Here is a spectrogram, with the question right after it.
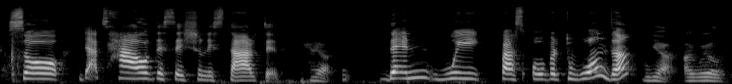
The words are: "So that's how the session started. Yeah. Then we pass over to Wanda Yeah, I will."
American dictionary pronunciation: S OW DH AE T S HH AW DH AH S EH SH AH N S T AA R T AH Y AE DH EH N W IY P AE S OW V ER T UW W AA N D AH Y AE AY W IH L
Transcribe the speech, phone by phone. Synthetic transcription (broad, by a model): S OW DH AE T S HH AW DH AH S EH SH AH N S T AA R T AH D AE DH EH N W IY P AE S OW V ER T UW W AA N D AH Y AE AY W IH L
